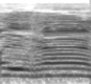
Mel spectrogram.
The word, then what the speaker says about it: Hérens: L'accueil du Val d'Airain, on dit bien Airain en France, on entend Airain.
